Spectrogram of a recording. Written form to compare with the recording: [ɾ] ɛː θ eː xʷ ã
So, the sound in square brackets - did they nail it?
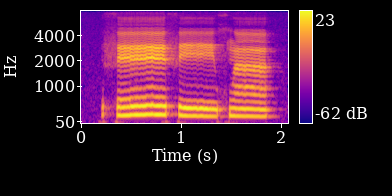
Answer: no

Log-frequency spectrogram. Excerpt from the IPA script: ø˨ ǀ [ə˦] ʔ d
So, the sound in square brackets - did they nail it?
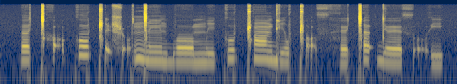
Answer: yes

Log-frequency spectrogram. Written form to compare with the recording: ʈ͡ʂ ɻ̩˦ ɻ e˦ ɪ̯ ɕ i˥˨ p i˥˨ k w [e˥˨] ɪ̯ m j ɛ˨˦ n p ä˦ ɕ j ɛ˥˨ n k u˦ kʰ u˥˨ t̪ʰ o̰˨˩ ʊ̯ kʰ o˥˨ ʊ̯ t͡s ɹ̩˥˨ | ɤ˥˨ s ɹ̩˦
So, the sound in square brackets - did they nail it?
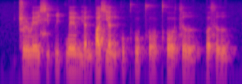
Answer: no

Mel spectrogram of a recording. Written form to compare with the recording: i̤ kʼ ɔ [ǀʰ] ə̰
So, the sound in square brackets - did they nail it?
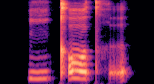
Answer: no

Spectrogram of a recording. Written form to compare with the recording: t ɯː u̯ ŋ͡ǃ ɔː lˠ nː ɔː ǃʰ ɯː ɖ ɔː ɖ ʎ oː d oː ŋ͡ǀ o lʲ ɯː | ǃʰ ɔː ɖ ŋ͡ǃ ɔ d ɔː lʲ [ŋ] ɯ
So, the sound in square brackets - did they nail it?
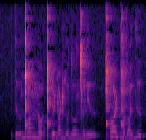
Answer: no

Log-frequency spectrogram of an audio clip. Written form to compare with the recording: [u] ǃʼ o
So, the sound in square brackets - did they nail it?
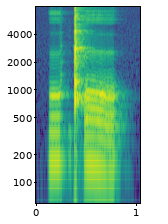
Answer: yes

